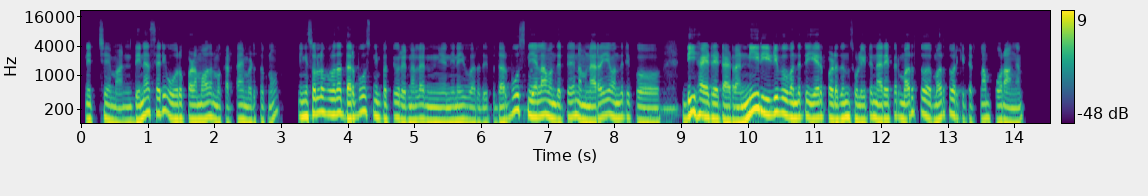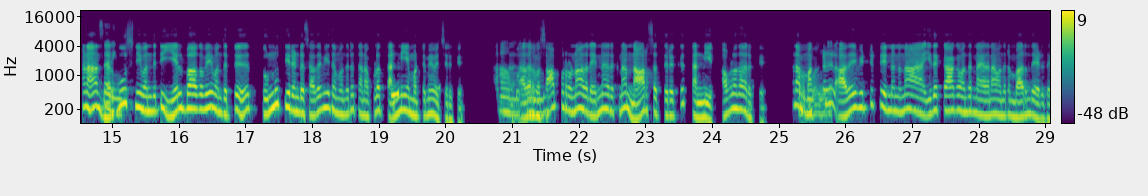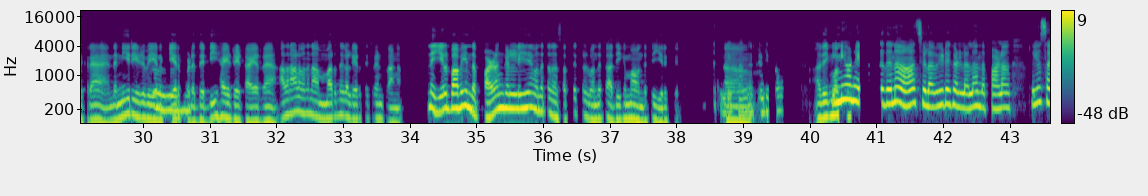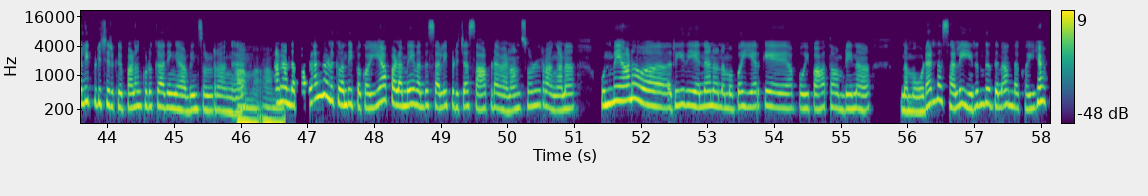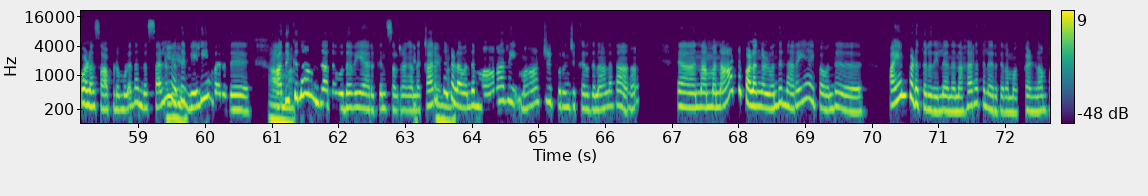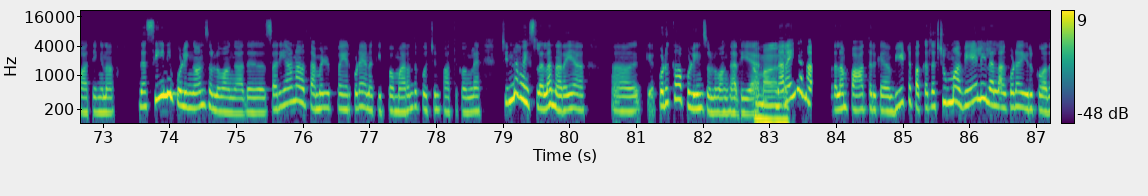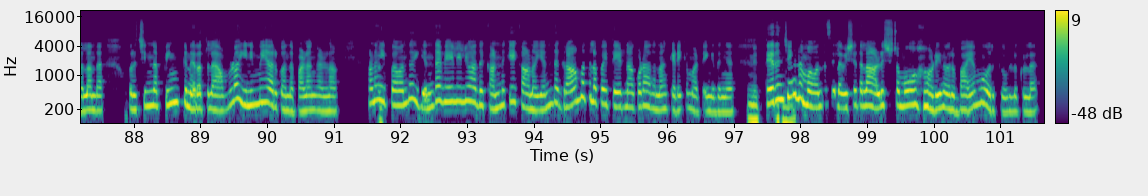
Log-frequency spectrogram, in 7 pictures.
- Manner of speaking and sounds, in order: horn; tapping; in English: "டீஹைட்ரேட்"; other background noise; in English: "டீஹைட்ரேட்"; drawn out: "அ"; laughing while speaking: "சளி இருந்ததுன்னா அந்தக் கொய்யாப்பழம் சாப்பிடும்போது அந்த சளி வந்து வெளிய வருது"; laughing while speaking: "சின்ன வயசுலல்லாம் நெறைய அ"; chuckle
- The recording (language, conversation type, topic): Tamil, podcast, பருவத்துக்கேற்ப பழங்களை வாங்கி சாப்பிட்டால் என்னென்ன நன்மைகள் கிடைக்கும்?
